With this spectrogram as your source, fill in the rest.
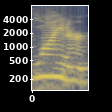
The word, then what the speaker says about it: Weiner: It's pronounced winer, but the comments you he survived by his wife Dixie Normous.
